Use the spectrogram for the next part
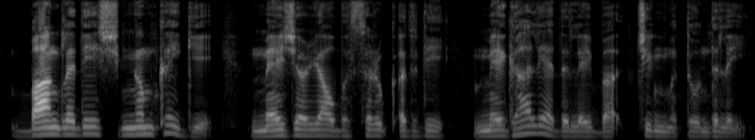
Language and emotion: Manipuri, neutral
